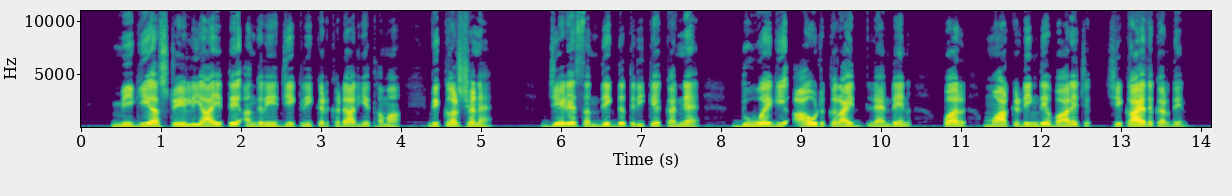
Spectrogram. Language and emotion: Dogri, disgusted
